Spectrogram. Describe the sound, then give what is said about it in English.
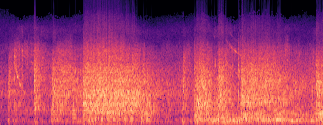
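Dense, heavy enemy gunfire from the front crackles and booms almost without pause, loud throughout, with sharp cracks breaking through and a few brief whining streaks of ricochets sailing past. “Very heavy fire to our front.”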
